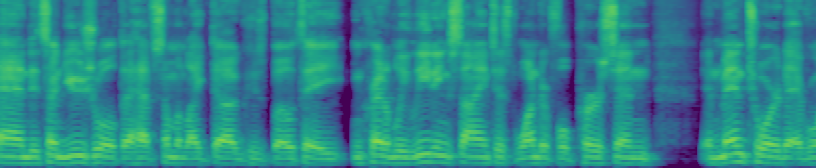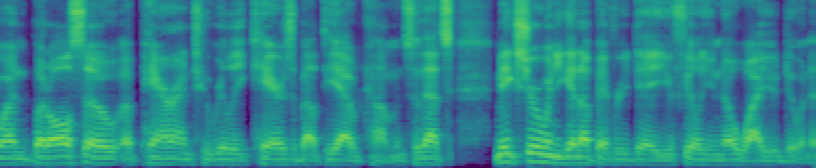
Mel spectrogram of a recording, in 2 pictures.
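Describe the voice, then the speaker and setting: A man with an American accent talks at a very fast pace, his medium-pitched voice showing ordinary pitch variation against a quiet background. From US Northeast, Boston area. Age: 60s. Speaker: pharmaceutical research executive, former professor. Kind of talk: interview.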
